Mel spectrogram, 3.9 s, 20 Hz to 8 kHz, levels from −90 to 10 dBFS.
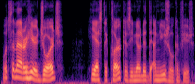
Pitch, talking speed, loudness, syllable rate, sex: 130 Hz, 230 wpm, -17 LUFS, 7.2 syllables/s, male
